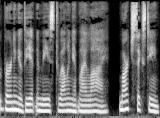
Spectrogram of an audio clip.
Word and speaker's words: My Lai: The My Lai massacre, pronounced My Lai, is considered the nadir in modern Army history.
